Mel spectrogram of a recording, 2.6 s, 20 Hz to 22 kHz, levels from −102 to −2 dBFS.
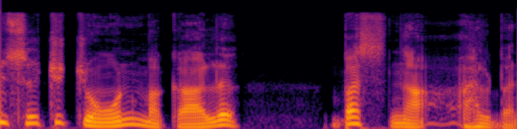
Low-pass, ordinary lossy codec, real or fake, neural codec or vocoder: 14.4 kHz; none; fake; vocoder, 44.1 kHz, 128 mel bands every 512 samples, BigVGAN v2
